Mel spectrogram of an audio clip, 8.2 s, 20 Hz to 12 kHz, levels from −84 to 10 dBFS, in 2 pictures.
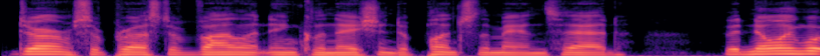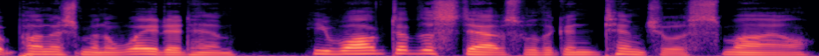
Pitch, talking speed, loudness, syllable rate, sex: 135 Hz, 185 wpm, -17 LUFS, 5.6 syllables/s, male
